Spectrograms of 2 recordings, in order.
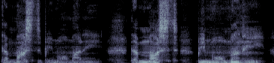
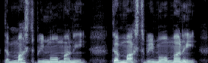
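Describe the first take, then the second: First: Hushed, whispered haunting refrain; soft, secret whisper; eerie whisper. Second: Higher, louder, insistent refrain; urgent repeated refrain, louder. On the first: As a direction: whisper it like a voice hidden in the house. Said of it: "a voice would start whispering". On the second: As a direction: press the phrase home, raised pitch. The house's unspoken phrase, repeated. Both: A narrator's reading.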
